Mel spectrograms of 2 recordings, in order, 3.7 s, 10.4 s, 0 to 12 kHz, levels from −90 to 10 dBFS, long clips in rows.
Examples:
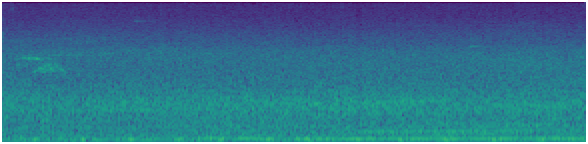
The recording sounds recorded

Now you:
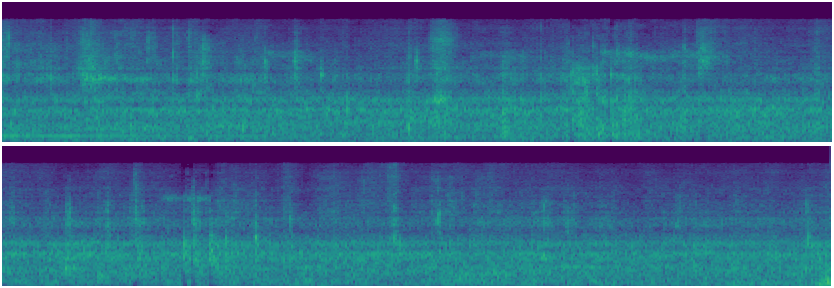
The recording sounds remade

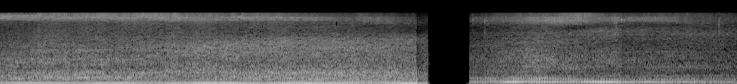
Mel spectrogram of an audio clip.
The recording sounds recorded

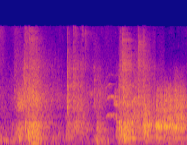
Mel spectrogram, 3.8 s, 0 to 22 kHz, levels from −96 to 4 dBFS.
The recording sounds recorded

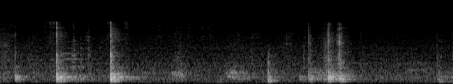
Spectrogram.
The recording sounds recorded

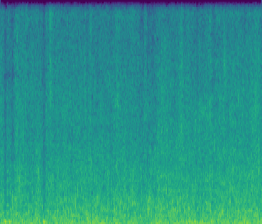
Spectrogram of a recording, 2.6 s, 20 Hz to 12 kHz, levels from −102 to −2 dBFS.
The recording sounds remade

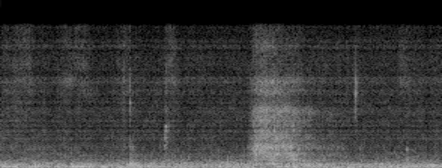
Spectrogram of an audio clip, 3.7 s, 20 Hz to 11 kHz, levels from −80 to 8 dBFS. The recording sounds remade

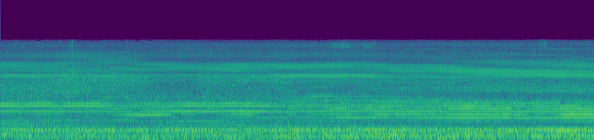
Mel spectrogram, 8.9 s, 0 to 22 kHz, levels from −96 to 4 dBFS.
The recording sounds recorded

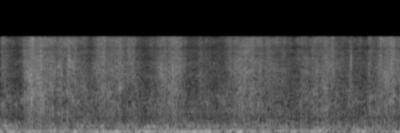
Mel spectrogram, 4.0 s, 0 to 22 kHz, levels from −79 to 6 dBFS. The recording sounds remade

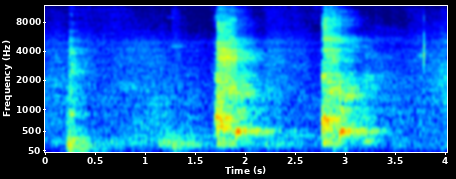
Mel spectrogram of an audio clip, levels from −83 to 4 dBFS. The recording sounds recorded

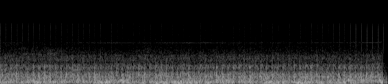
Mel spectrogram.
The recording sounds recorded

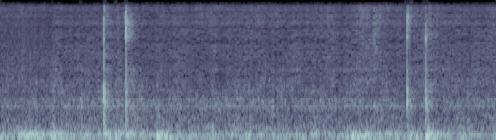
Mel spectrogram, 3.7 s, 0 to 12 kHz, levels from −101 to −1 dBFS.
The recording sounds remade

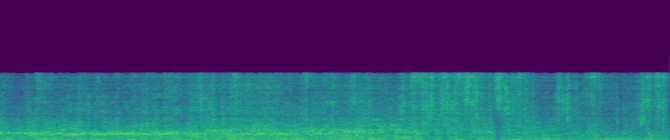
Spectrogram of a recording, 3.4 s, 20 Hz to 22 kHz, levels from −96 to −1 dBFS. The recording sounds remade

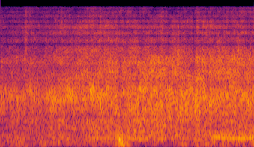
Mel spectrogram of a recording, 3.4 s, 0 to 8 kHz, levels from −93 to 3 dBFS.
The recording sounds remade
